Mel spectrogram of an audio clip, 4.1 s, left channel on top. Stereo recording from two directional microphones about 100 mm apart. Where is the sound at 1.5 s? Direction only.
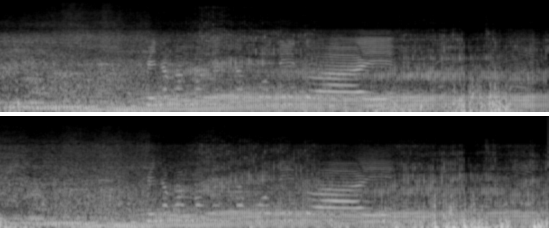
65° left (ahead or behind); by 2.2 s 45° left (ahead or behind).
